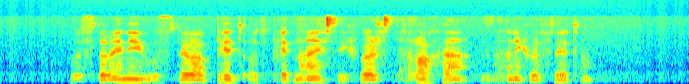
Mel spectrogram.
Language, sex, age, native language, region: Slovenian, male, 18-29, Slovenian, Central Slovenia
